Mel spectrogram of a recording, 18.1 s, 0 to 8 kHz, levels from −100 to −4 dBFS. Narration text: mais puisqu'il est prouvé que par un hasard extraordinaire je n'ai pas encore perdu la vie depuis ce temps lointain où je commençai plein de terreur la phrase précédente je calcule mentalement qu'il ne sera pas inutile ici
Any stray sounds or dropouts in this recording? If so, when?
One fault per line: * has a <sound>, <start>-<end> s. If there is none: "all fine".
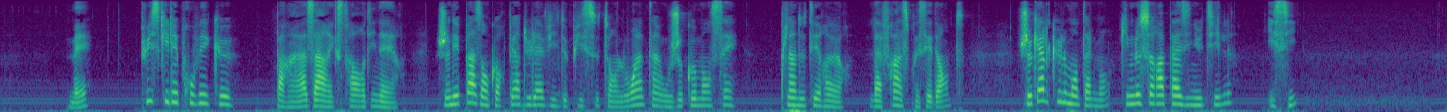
all fine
